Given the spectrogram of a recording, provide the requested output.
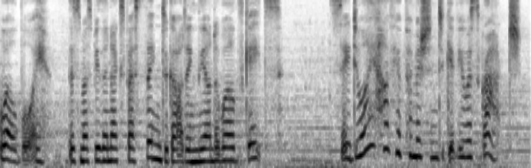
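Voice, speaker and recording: A woman's voice: fairly high pitch, normal speed, creaky. A woman playing a young, earnest, resolute princess of the underworld, speaking in a composed, slightly formal way. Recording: music behind the voice.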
